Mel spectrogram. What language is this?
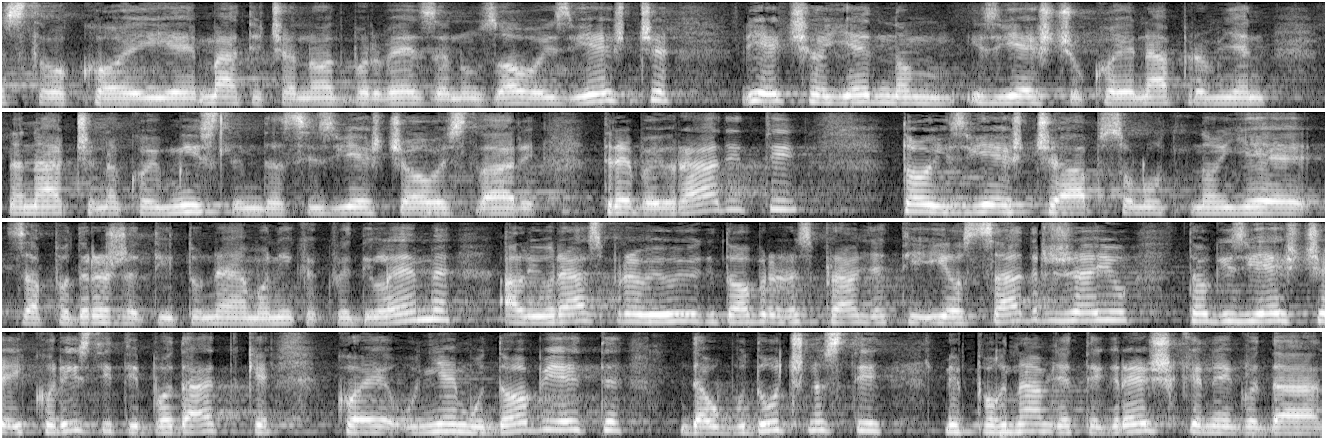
Croatian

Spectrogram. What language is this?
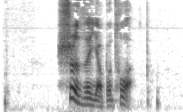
Chinese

